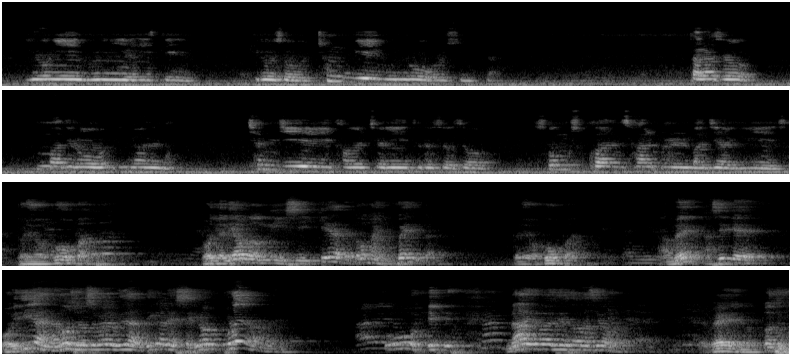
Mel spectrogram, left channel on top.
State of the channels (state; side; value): different; both; correlation -0.01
